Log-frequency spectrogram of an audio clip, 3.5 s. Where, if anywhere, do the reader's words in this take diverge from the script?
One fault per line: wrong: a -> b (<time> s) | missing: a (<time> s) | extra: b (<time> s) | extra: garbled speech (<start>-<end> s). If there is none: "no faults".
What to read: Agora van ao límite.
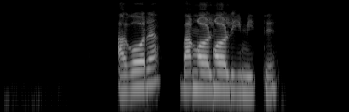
extra: ao (2.2 s)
